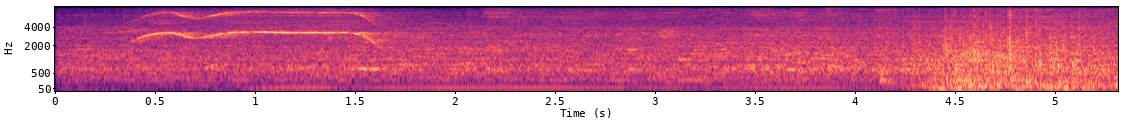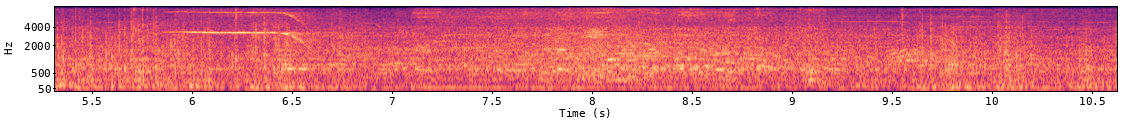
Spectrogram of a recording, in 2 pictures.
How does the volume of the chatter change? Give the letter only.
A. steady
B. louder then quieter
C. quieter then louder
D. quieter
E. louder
E.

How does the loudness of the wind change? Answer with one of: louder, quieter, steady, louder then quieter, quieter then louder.
quieter then louder.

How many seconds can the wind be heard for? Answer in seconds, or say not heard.
6 s.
